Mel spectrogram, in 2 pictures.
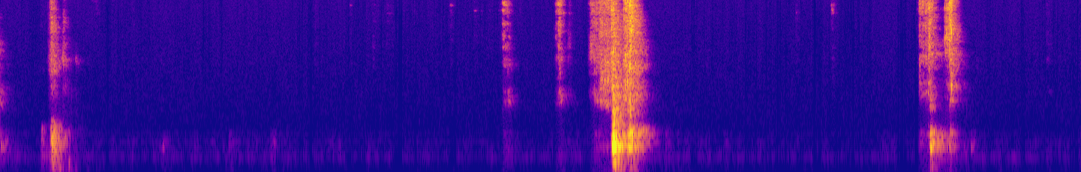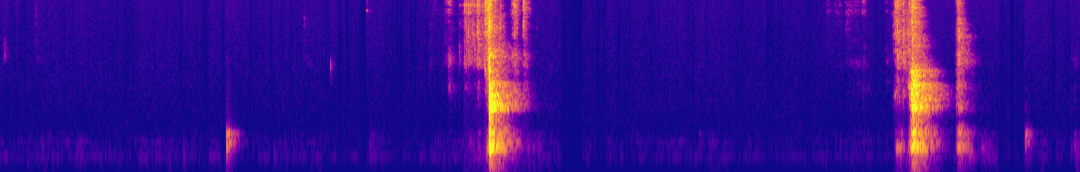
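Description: A knife cuts vegetables on a cutting board in about six isolated thuds and clicks, spaced several seconds apart with near silence between them, close and fairly quiet.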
